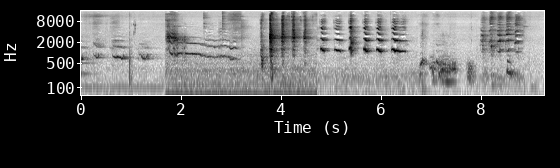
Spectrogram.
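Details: Indoors, the pet fennec fox Djinn makes wavering whines that give way to a rapid chattering run of sharp squeaks, roughly four per second, then a few softer grumbles and another quick burst.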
